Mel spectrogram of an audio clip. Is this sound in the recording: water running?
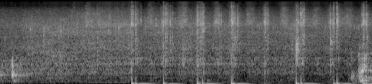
no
